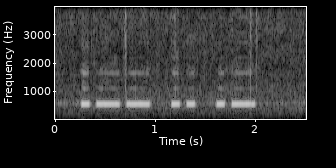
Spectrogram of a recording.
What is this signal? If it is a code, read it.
Morse code, heard as a keyed tone, about 16 wpm, 550 Hz. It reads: WIA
